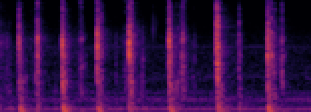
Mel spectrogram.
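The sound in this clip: Fingers typing on a computer keyboard: a quick, uneven run of crisp clicking keystrokes, each a sharp tap, heard alone.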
